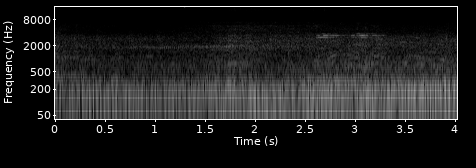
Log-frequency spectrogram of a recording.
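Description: JCB backhoe loader's diesel engine running steadily close by, growing gradually louder.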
